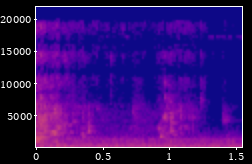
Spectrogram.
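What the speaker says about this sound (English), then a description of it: "After I shake it off in that water like that, get off a little bit more of that debris." Aquarium filter floss being shaken off in a container of water, soft close dripping and sloshing splashes, quiet and continuous without speech.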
